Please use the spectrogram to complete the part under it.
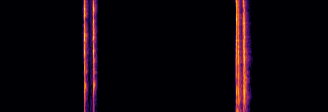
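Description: A mouse button clicks.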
